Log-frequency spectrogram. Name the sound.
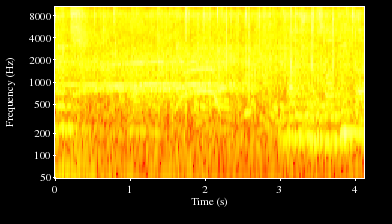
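audience applauding the cosplay jury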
